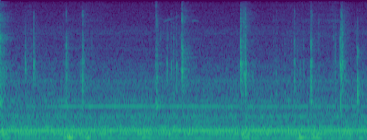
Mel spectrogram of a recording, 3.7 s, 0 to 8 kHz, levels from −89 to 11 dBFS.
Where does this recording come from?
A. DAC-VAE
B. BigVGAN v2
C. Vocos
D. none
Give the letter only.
D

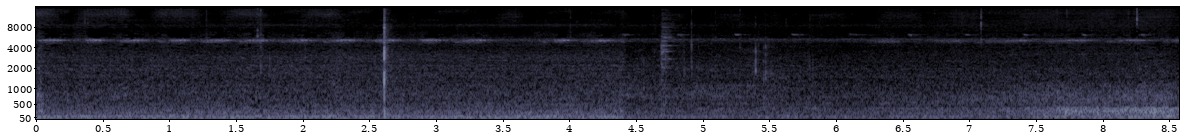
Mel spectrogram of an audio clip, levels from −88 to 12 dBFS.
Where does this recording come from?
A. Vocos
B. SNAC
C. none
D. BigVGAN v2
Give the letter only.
C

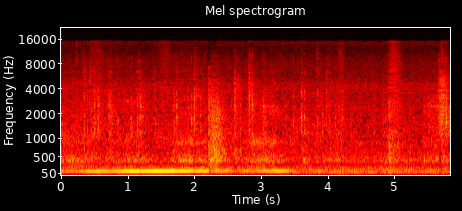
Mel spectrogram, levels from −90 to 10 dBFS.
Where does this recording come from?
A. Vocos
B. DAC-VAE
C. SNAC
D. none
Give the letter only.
D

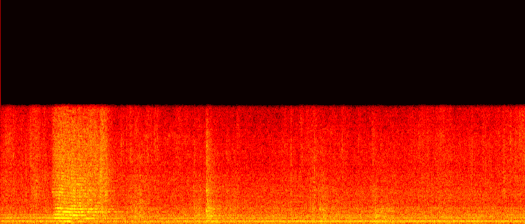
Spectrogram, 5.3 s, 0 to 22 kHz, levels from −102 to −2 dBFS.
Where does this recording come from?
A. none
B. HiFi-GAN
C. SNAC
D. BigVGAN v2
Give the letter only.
D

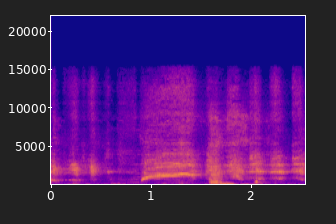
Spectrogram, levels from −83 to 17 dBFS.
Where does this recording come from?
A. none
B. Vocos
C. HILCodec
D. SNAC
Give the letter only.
D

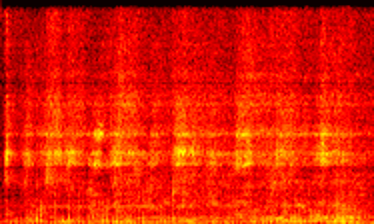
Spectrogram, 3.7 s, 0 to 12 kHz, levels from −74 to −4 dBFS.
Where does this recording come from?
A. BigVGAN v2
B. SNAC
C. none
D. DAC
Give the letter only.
B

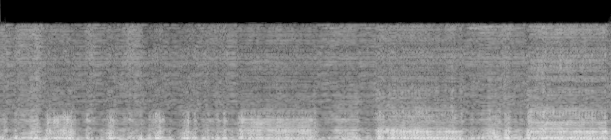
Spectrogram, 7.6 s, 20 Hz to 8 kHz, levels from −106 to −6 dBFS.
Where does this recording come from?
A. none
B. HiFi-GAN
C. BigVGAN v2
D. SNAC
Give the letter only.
B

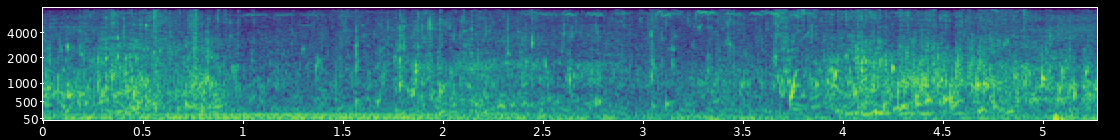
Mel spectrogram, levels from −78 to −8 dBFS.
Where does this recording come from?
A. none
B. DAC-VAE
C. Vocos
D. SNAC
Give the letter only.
A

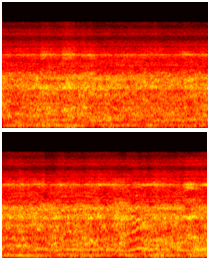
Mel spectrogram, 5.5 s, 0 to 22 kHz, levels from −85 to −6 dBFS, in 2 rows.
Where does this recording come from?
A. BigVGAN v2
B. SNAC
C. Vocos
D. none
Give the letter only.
B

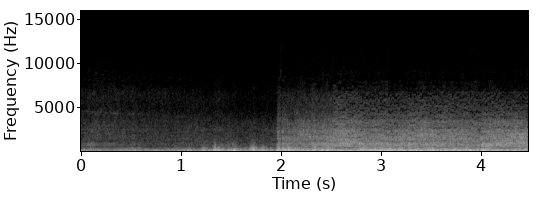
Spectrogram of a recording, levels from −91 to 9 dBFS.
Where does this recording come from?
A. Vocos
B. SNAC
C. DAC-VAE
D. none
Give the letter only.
D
